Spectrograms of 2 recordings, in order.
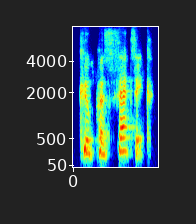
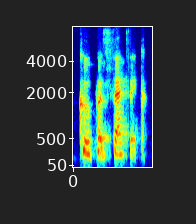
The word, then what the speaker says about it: copacetic: today's meeting the word of the day is copacetic spelling is c o p a c e c i c pronounced copacetic copacetic means very good or going very well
